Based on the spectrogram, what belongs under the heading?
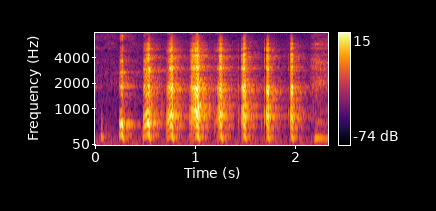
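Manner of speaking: loud burst of laughter; laughing. Real, not acted. Laughing at the tease.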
